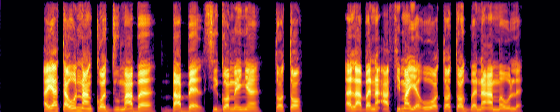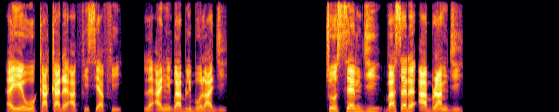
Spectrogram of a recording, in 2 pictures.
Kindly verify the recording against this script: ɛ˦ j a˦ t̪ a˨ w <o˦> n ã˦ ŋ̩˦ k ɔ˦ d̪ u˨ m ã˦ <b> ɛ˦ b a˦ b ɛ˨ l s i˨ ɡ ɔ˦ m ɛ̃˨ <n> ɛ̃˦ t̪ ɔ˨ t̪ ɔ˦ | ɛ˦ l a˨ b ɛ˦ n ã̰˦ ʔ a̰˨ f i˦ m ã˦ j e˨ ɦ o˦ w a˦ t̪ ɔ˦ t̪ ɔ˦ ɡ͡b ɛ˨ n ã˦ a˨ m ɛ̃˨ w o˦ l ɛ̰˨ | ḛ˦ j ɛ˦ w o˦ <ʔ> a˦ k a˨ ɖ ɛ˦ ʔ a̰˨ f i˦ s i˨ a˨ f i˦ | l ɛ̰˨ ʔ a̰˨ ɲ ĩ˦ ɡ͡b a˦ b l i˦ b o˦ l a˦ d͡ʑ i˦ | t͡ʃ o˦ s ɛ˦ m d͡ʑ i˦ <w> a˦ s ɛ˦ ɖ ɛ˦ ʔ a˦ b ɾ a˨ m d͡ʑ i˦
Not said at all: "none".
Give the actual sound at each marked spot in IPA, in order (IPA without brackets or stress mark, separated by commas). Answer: o˦, b, ɲ, k, v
